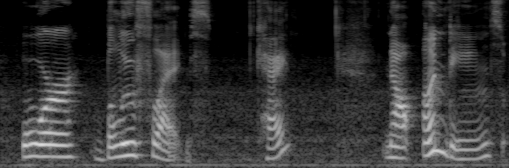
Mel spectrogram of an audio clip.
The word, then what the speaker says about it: undines: Now, undines, or some people pronounce it ondines, O-N-D-I-N-E-S instead of U-N-D-I-N-E-S.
